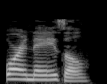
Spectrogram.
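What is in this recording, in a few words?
"aurinasal", British English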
